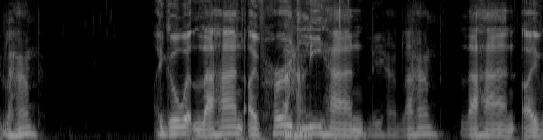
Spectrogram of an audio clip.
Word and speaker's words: Lehane: I go with Lehane. I've heard Lehane. Lehane. I've got cousins in America and they pronounce it Lehane.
